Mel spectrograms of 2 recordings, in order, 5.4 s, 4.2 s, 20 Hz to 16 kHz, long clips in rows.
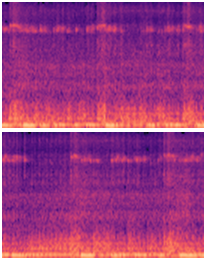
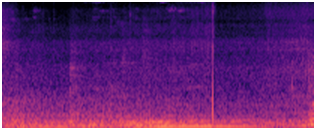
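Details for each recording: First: Honda Wave 100 kick-started (no battery) after cleaning a carburettor left dirty for half a year: steady, even idle with a smooth low beat and no misses or pops; sounds healthy. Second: Honda Wave 100 with a carburetor uncleaned for half a year: low, uneven engine note stumbles with one sharp pop partway through, misfiring and backfiring from a dirty, clogged carburetor.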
